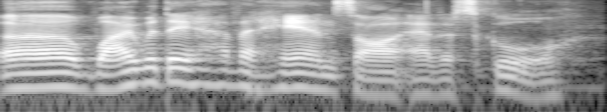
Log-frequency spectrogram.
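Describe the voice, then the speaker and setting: A man's medium-pitched voice comes at a fairly slow pace, with noticeable noise in the background. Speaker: gaming YouTuber. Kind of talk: let's play commentary.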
